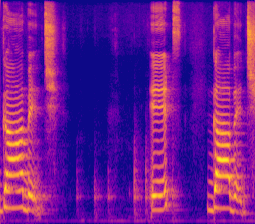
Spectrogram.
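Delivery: garbage said gaa-bij without r; correct garbage. Shown as a demonstration. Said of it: "आर का sound भी नहीं आना चाहिए".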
